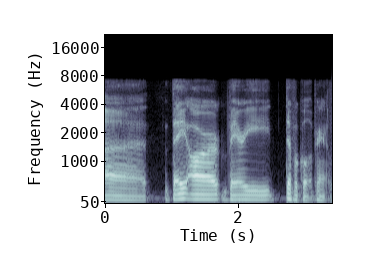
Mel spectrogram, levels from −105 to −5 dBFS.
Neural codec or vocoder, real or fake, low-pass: none; real; 7.2 kHz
